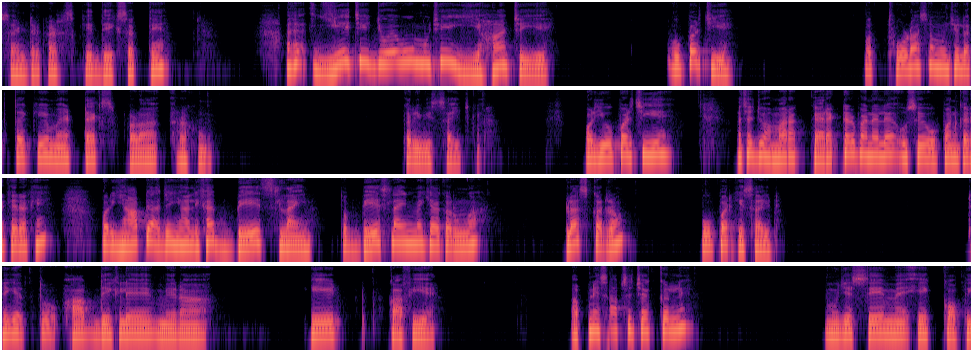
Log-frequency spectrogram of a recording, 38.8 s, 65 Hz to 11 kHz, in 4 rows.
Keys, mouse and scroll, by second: 0.1 space, 0.3 click, 0.7 space, 2.7 click, 4.6 z, 4.9 click, 5.3 space, 5.5 click, 9.0 t, 9.5 click, 10.0 ctrl+a, 11.8 click, 18.4-21.5 drag, 23.6 click, 33.2 space, 33.6 click, 33.7 space, 35.3 space, 35.6 click, 35.8 space, 36.8 click, 38.7 space.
